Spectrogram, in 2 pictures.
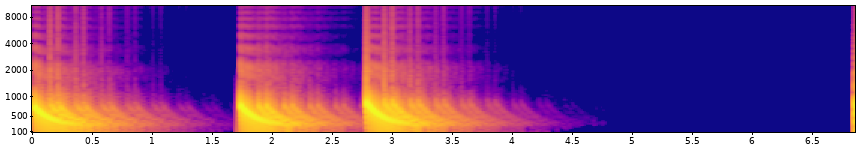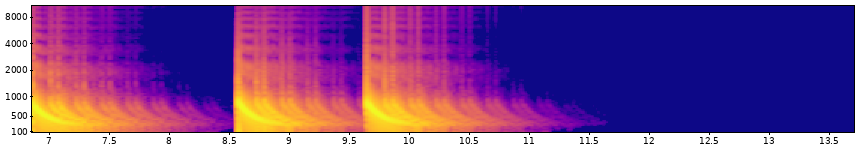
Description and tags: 140 bpm ATTACK LOOP 1 ELEMENT 5 mastererd 16 bit
One of the elements of the complete loop. The sound resembles an acidic
bass sound. Mastered down to 16 bits using mastering effects from
Elemental Audio and TC.
techno, 140bpm, drumloop, beat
